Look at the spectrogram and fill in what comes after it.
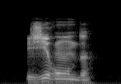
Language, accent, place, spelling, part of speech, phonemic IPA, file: French, France, Lyon, gironde, adjective, /ʒi.ʁɔ̃d/, LL-Q150 (fra)-gironde.wav
- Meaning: feminine singular of girond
